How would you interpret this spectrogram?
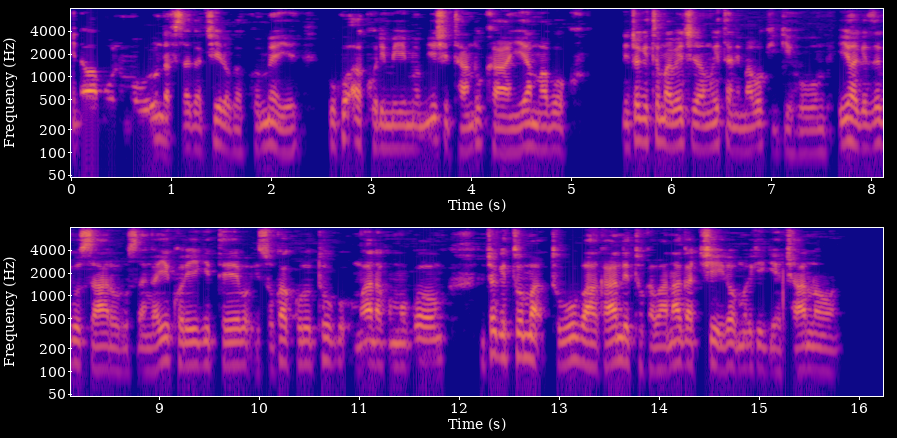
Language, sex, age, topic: Rundi, male, 25-35, agriculture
